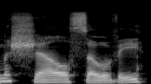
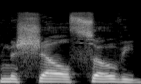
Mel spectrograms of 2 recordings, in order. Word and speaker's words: Michele Soavi: And they're like, they commented like, it's pronounced Michelle Sovi, dude. And I literally found an interview with an Italian person in one of his movies talking about him as a director. And they said his name in Italian. And I'm like, here you go, buddy. And I posted that link. That's how you say it.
